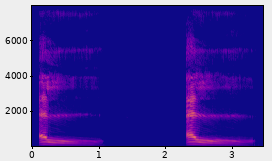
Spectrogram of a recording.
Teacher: air cannot go directly to the outside of the mouth when pronouncing lam, but rather it goes around the raised tongue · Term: inhiraf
